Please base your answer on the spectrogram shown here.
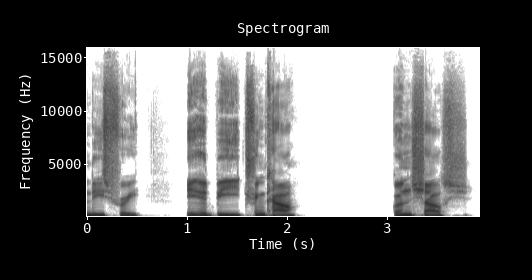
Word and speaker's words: Gonçalves: It'd be Trincao, Gonçalves, or Gonçalves, that's the English way of pronouncing it.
